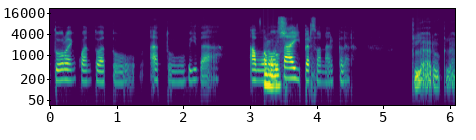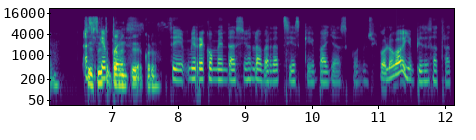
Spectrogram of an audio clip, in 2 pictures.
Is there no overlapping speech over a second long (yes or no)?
no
